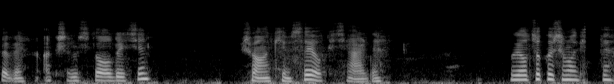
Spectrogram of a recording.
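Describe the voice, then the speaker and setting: The sound is dry with no echo. A woman talks at a moderate pace and fairly low pitch, with lively intonation. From Turkey, Istanbul. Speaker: travel vlogger. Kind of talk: casual travel vlog narration. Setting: outdoors, windy island streets and horse-free taxi. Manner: chatty, laughs often. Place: street. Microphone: phone near.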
